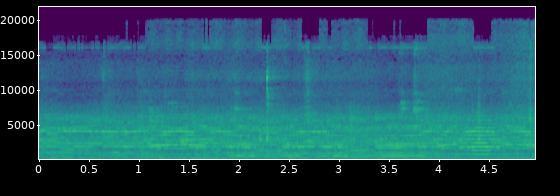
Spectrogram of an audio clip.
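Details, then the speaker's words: Steady irrigation/aspiration machine whine rising and falling over a low rumble during cortex aspiration: swiping cortex to the center before aspirating, in topical phacoemulsification of an NS3 cataract. "See? I'm just doing the swiping movements and bringing him to the center. I'm not aspirating them on the periphery. Bringing him to the center."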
